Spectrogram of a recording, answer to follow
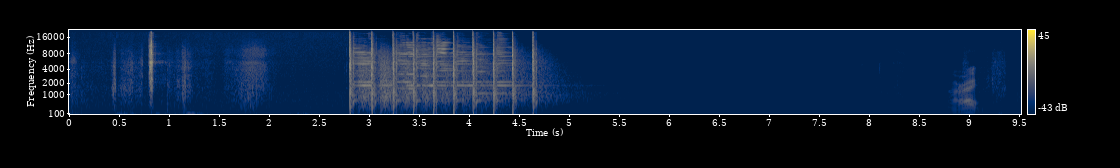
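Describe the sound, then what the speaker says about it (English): A Smith & Wesson CSX pistol fires 124-grain rounds. A few scattered shots come first, then a rapid burst of about ten sharp, evenly spaced cracks, followed by silence and a brief faint noise near the end. "We're gonna do a little speed shooting, see if it does okay with that trigger."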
